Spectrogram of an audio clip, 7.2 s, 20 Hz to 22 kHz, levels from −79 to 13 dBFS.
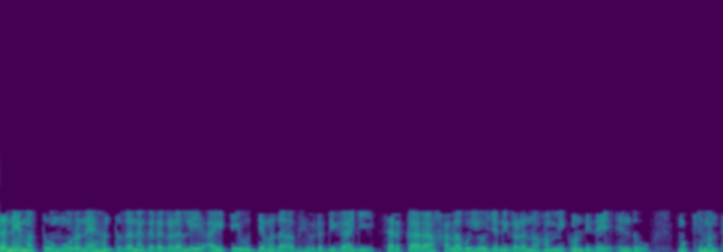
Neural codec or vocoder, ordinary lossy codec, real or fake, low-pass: none; MP3, 32 kbps; real; 3.6 kHz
